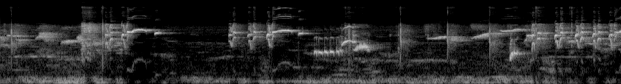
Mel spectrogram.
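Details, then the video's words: Energetic oriental magpie-robin song, a busy kacer with many fill-ins: dense bursts of harsh, scratchy notes mixed with quick whistles and twitters, with a low hum running throughout. "burung Kacer gacor cetekan isian banyak nyiblek"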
